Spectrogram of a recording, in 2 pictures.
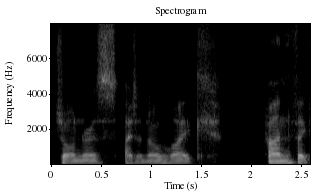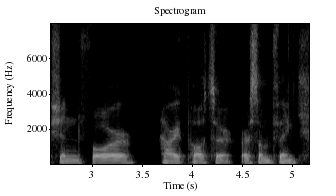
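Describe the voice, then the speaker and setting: A man hosting a podcast, musing in a relaxed group conversation with thoughtful, rambling asides. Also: on the low side, no echo. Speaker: podcast host.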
